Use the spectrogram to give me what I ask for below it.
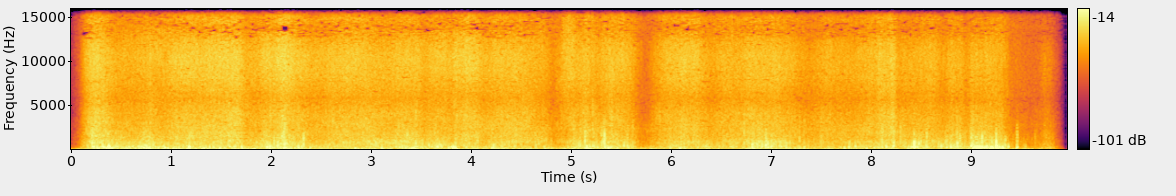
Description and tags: Blanket Movement 1
A down doona/duvet being rustled. Stereo Zoom h4n recording.
cloth, clothes, blanket, textile, clothing, swish, duvet, material, moving, down, stereo, fabric, sheets, rustling, zoom-h4n, doona, sheet, pillow, shirt, rustle, zoom, h4n, foley, movement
